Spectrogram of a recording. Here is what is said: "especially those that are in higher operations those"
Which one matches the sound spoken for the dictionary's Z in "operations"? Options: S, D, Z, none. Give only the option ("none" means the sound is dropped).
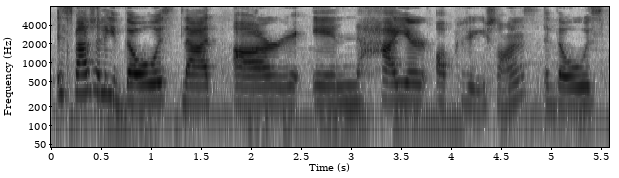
S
